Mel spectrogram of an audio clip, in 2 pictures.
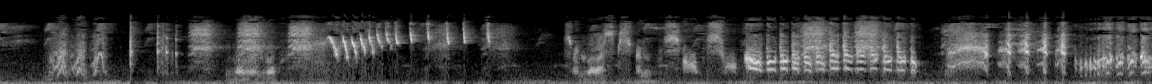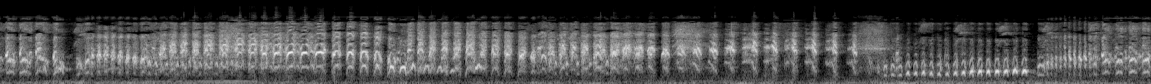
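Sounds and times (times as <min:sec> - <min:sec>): bird chattering trills: 0:00.0 - 0:23.0.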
